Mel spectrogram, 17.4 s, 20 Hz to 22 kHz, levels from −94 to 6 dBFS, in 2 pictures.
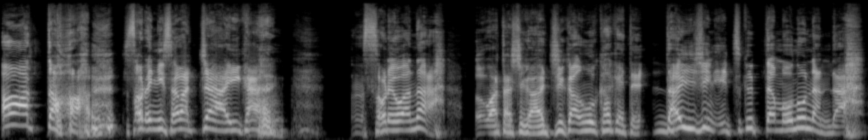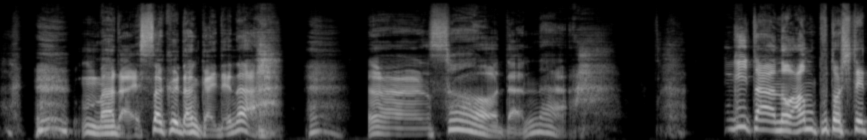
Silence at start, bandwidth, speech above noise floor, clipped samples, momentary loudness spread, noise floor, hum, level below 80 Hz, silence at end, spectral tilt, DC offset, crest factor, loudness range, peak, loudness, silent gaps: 0 s; over 20 kHz; 41 dB; under 0.1%; 16 LU; -66 dBFS; none; -80 dBFS; 0 s; -2 dB/octave; under 0.1%; 18 dB; 9 LU; -6 dBFS; -23 LUFS; none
